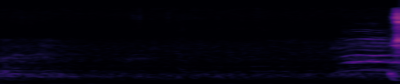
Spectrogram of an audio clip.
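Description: Near silence: a pause in a man's speech, with his voice starting again near the end.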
